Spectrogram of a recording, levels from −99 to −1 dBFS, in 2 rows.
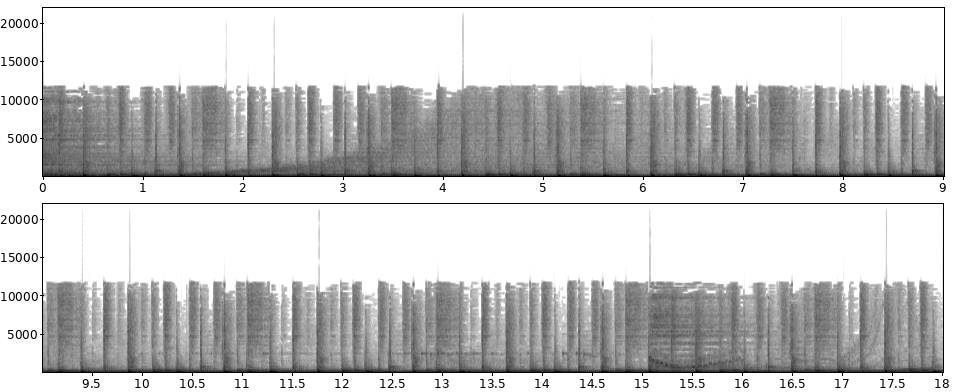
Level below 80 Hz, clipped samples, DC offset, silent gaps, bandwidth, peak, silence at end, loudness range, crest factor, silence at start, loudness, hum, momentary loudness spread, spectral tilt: -20 dBFS; under 0.1%; under 0.1%; none; 12 kHz; 0 dBFS; 0 s; 1 LU; 16 dB; 0 s; -18 LUFS; none; 3 LU; -6.5 dB/octave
